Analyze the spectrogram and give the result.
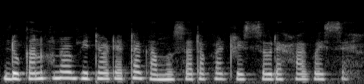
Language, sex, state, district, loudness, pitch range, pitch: Assamese, female, Assam, Kamrup Metropolitan, -17 LUFS, 245-270 Hz, 255 Hz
